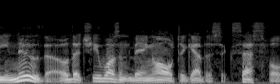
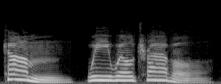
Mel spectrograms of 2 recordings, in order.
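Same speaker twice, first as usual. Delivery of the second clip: eager; 8 semitones higher, slower than usual. A narrator's reading. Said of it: "eager to satisfy".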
